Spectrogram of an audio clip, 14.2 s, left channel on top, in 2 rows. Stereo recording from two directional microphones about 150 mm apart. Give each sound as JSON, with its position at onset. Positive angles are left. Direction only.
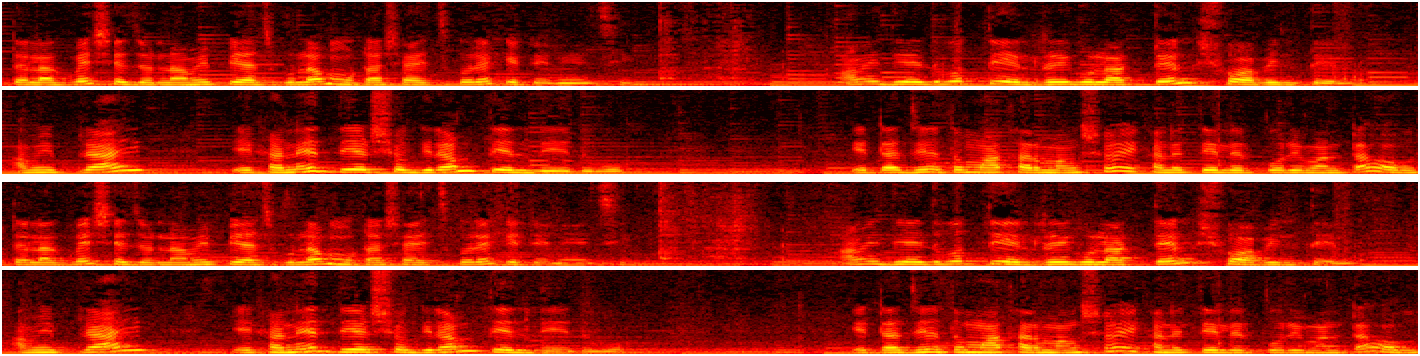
{"t": 0.0, "sound": "a woman's voice", "side_deg": 50}
{"t": 4.2, "sound": "a woman's voice", "side_deg": 40}
{"t": 11.3, "sound": "a woman's voice", "side_deg": 80}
